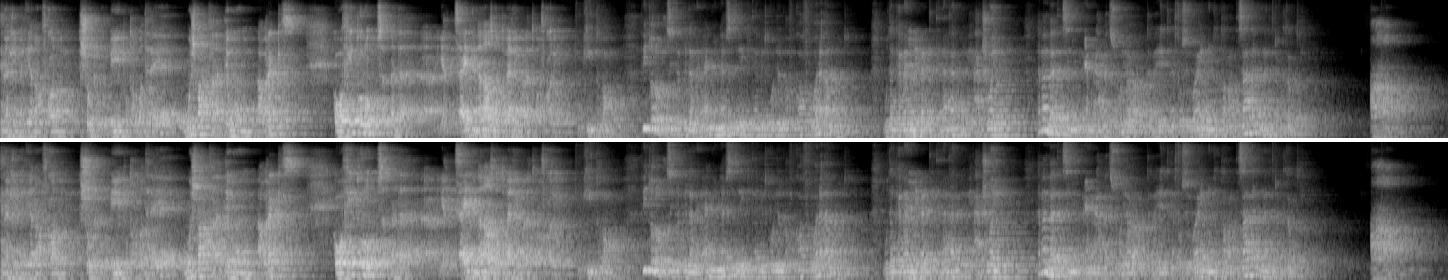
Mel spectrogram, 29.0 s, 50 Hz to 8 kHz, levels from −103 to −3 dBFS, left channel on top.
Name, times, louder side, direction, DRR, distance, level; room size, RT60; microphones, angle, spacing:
voice 1, 0.0-11.2 18.2-18.4 27.4-27.8, left 1 dB, 80° left, -5 dB, 2.1 m, -28 dB
voice 2, 11.5-16.8 17.4-20.0 20.5-25.9, equal, 10° left, -4 dB, 1.1 m, -32 dB
9.3 x 4.8 x 6.3 m, 2.4 s
head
